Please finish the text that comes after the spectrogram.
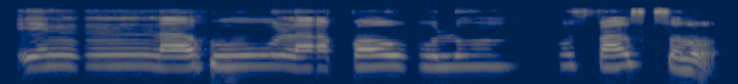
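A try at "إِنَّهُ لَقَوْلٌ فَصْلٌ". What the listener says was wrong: nah, masih ya, Bu. Fasl ada selnya ya. Kelihatan sekali ya. Fasl. Fasl. Bukan fasl. beda ya, Bu ya? Suaranya beda kan?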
